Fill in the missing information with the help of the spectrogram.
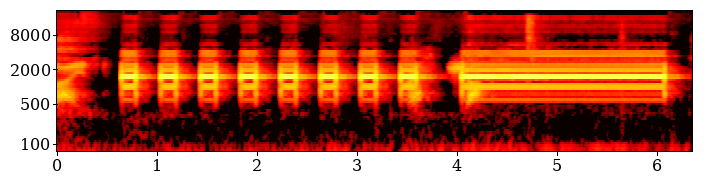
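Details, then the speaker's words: ZOLL M2 defibrillator in AED mode during CPR, set to shock at 150 joules: eight rapid repeating beeps, then a steady continuous tone as it charges and signals ready to shock. "he tells me to stop CPR analyze you'll be shocking 150 joules"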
